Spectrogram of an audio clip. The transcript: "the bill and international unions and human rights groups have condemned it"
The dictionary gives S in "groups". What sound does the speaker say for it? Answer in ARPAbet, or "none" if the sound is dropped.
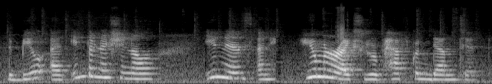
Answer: none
